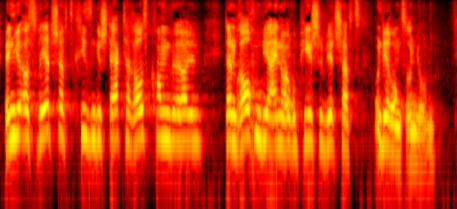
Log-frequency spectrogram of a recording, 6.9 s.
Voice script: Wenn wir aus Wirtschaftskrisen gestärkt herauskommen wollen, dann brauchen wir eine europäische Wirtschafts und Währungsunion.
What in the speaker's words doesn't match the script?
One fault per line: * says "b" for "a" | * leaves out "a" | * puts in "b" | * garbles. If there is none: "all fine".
all fine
